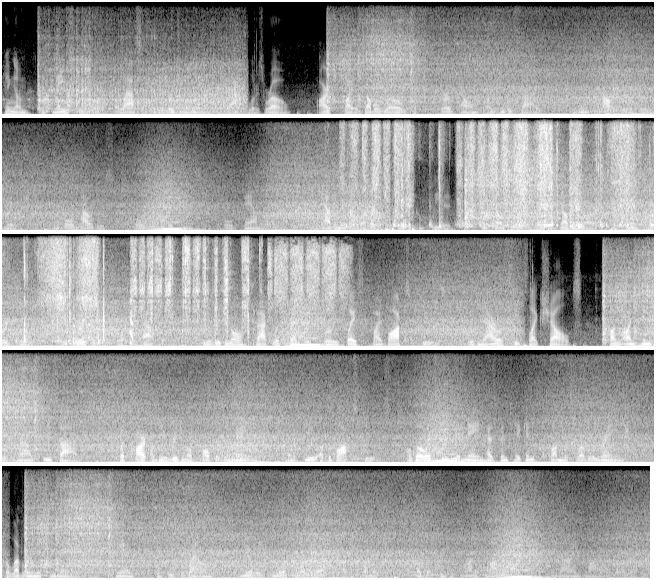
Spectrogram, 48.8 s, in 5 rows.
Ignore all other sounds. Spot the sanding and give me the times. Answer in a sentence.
You can hear the sanding from 14.8 to 24.9 s.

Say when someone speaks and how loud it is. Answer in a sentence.
You can hear the talking from 0.0 to 48.8 s, getting louder then quieter.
